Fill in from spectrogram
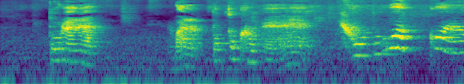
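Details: Pet parrot indoors, known for picking up untaught words daily. A run of rapid, speech-like babbled syllables in several bursts, nasal and harmonic, ending in short higher-pitched tonal notes.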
